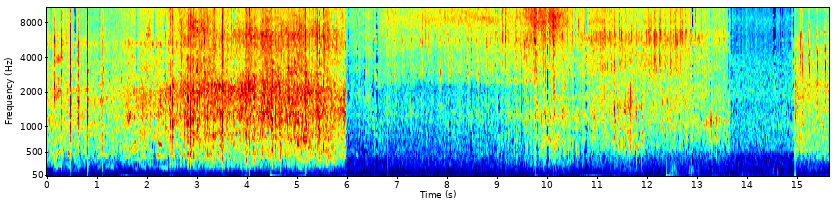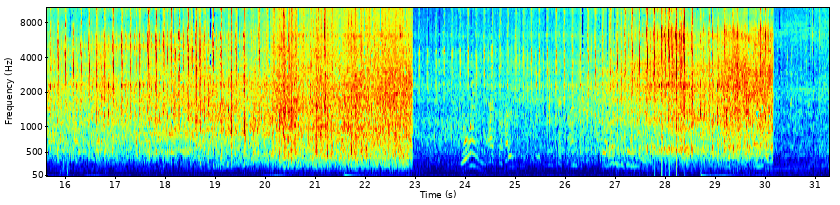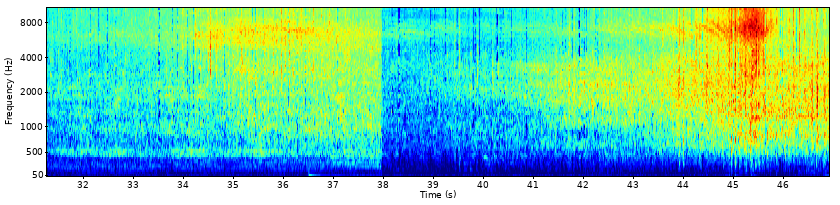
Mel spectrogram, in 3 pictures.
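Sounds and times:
model train wheels clattering on rails: 0.0s - 13.7s, 14.9s - 46.9s.

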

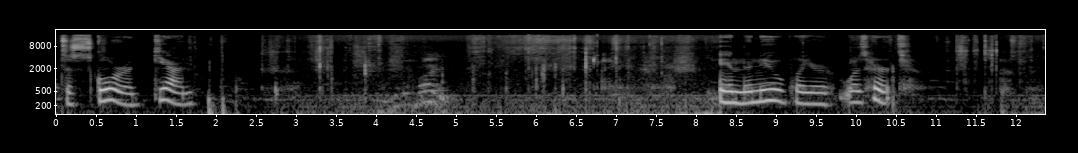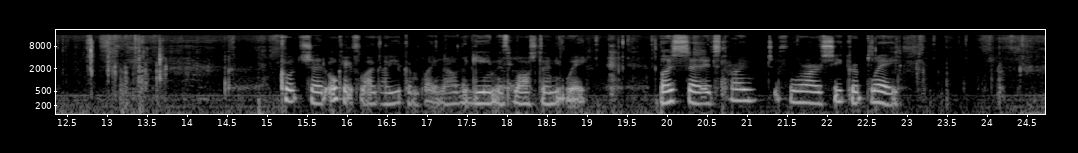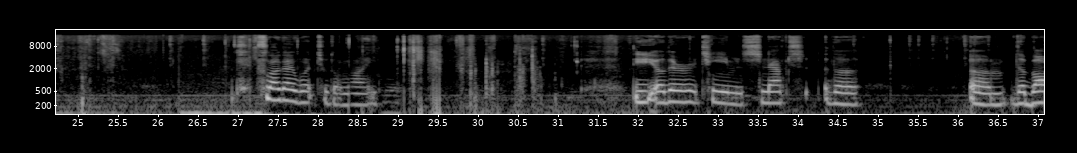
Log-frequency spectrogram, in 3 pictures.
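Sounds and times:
steady low hum: 0.0s - 37.0s
book rustling and clicks: 1.9s - 4.1s, 5.1s - 7.6s, 10.4s - 15.0s, 22.8s - 25.6s, 28.3s - 31.1s.

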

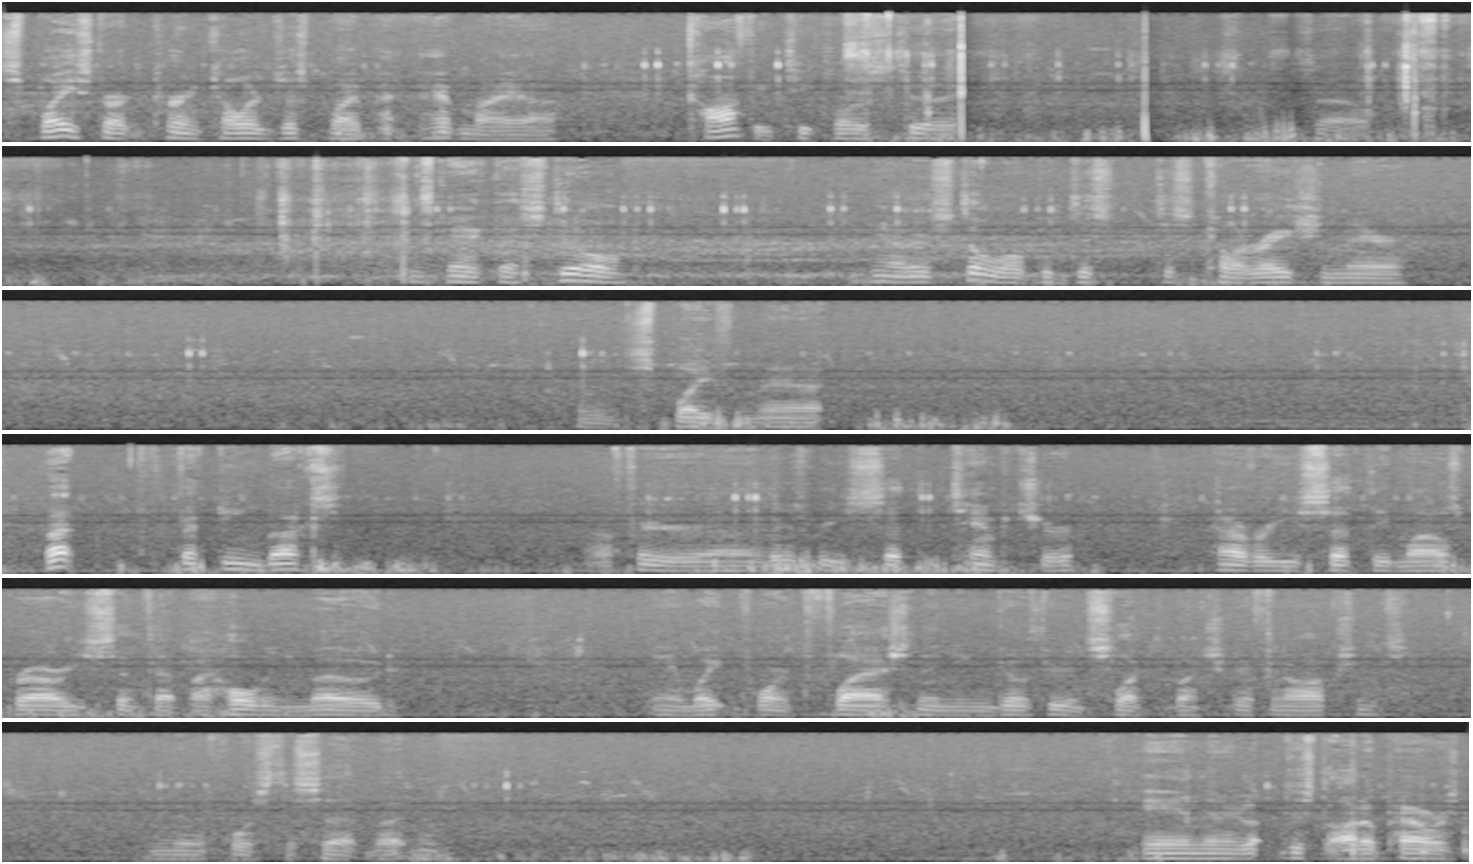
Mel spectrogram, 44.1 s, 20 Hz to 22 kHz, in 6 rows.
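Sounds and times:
faint outdoor background: 0.0s - 44.0s
wind buffeting microphone: 3.8s - 14.4s, 16.1s - 20.0s, 21.7s - 27.7s, 38.6s - 40.7s, 41.6s - 44.0s.

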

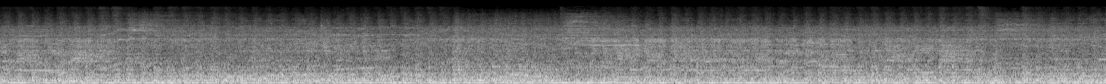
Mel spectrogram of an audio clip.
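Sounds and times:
distorted electric guitar: 0.0s - 11.0s
drums: 0.0s - 11.0s.

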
